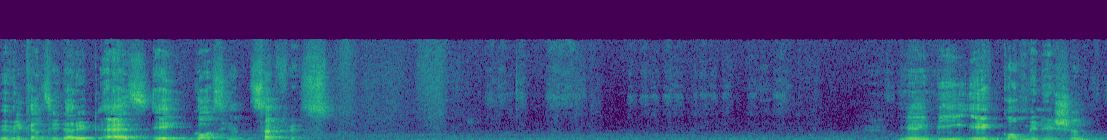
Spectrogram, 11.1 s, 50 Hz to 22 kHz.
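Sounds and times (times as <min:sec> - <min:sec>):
marker writing on whiteboard: 0:04.7 - 0:08.0.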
